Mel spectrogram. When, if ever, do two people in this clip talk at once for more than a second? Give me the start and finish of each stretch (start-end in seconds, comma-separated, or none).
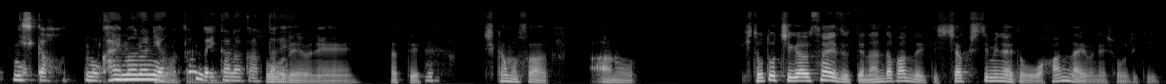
1.3-3.4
